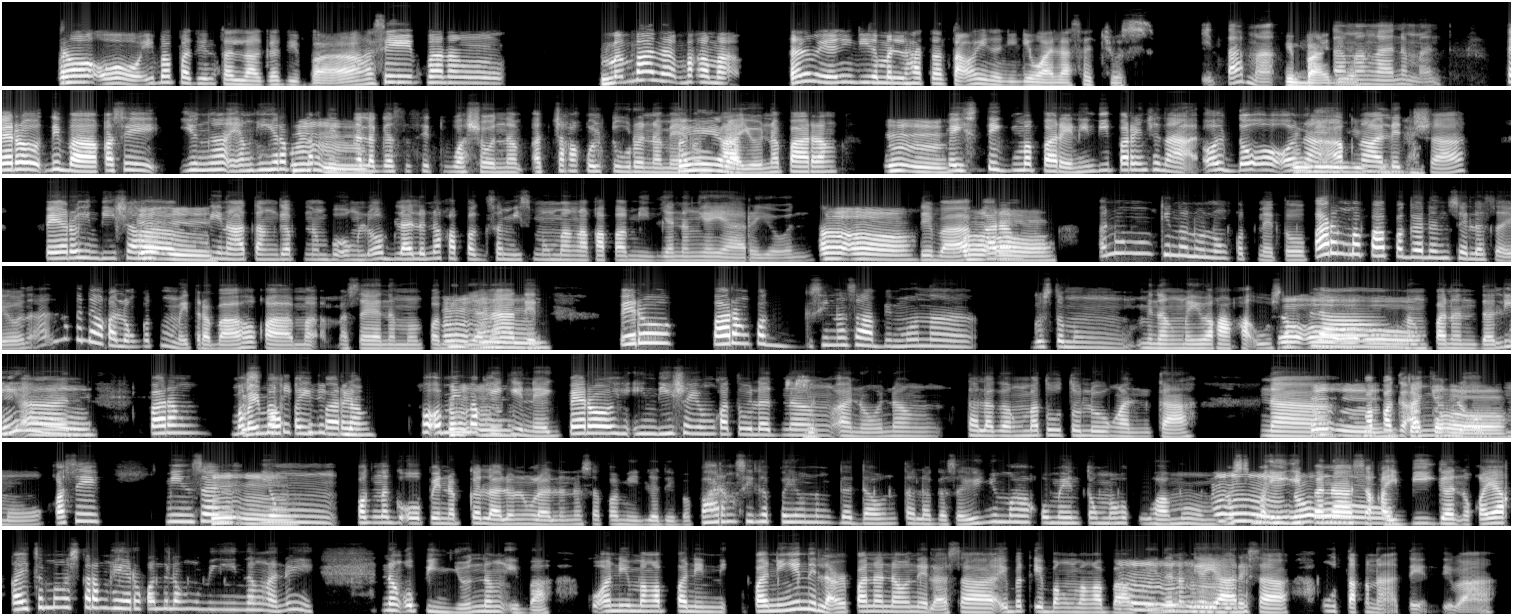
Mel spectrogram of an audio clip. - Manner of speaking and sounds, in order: unintelligible speech; unintelligible speech; unintelligible speech; other background noise
- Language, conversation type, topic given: Filipino, unstructured, Ano ang masasabi mo tungkol sa paghingi ng tulong para sa kalusugang pangkaisipan?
